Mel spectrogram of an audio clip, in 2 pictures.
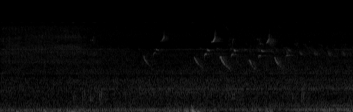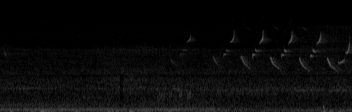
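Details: Barn swallows in large numbers give clustered bursts of high, thin, downslurred chirps that overlap from several birds at once, with a quieter gap midway, above constant low outdoor rumble.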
